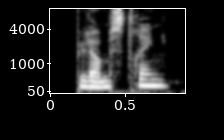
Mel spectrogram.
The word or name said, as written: blomstring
